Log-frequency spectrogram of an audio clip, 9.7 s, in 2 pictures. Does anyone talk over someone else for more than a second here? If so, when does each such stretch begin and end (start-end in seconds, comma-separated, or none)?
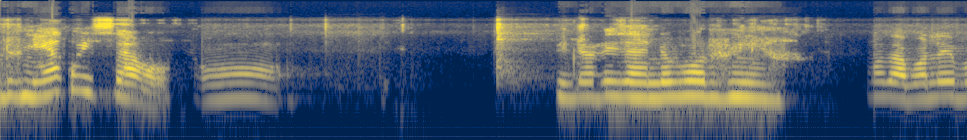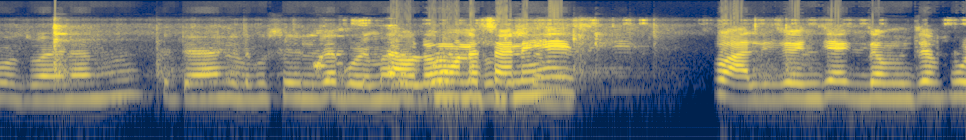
5.8-7.7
